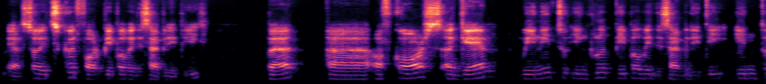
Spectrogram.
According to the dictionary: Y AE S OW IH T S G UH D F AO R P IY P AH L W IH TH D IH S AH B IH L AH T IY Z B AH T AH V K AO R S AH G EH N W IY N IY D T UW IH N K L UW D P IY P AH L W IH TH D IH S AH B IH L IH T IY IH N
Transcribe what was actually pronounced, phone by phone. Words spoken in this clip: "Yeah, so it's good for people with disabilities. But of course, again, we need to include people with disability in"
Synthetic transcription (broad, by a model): Y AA S OW IH T S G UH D F AO R P IY P AH L W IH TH D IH S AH B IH L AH T IY B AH T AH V K AO R S AH G EH N W IY N IY D T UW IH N K L UW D P IY P AH L W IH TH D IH S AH B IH L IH T IY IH N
